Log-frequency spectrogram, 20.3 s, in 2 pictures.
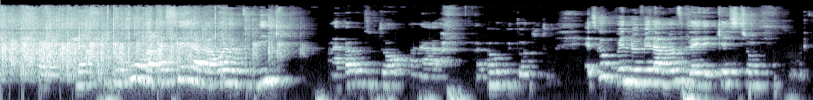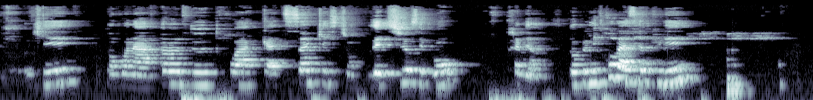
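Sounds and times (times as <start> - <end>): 
audience applause: 0.0 - 3.8
people speaking: 0.4 - 6.7, 7.3 - 9.7, 10.6 - 15.8, 16.6 - 19.4.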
